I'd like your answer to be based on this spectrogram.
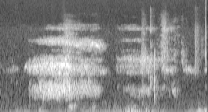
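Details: Adult man snoring during sleep: a long, high-pitched whistling snore followed by a second, raspier fluttering breath.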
